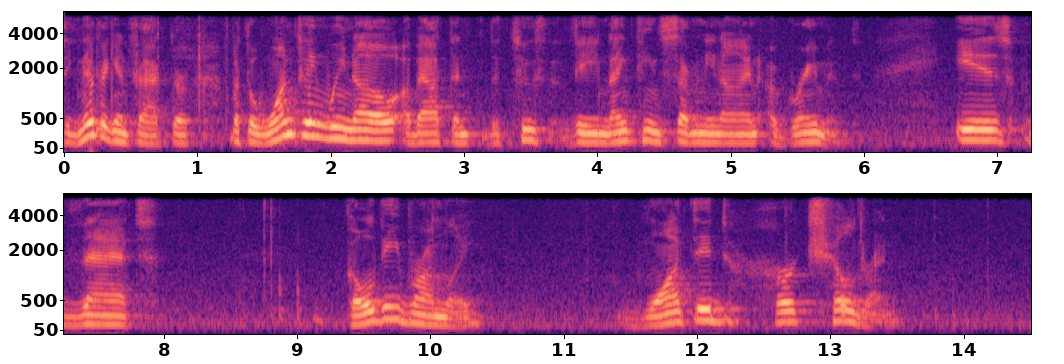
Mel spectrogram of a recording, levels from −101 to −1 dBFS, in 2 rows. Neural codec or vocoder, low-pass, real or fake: none; 5.4 kHz; real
